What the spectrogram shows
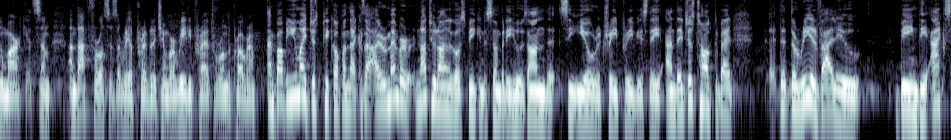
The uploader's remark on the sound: The Hard Shoulder was live from the EY Entrepreneur of the Year Awards 2022 at the Powerscourt Hotel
